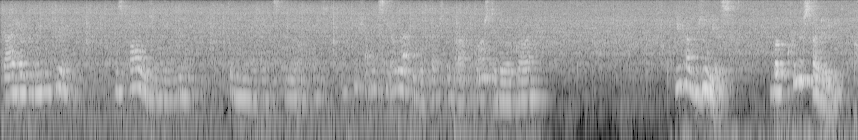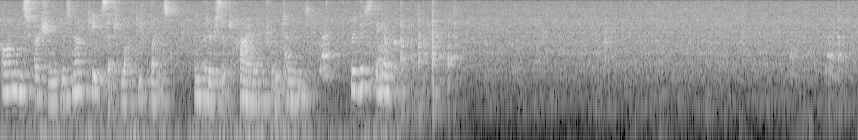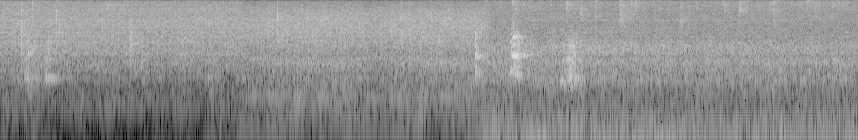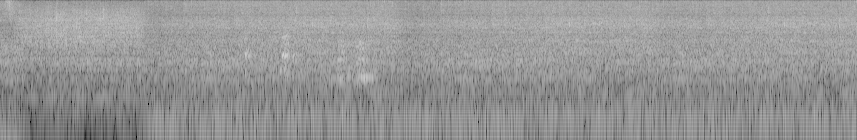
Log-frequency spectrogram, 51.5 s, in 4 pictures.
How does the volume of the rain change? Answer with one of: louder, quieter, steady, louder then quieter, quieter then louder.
steady.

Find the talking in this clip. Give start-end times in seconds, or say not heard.
0.0-1.1, 1.7-8.1, 10.1-18.9.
